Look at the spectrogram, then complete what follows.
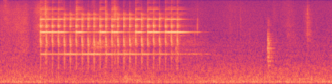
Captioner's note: bell ringing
